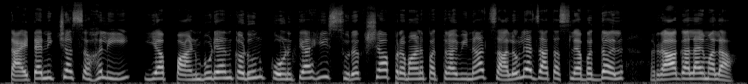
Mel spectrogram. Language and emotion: Marathi, angry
